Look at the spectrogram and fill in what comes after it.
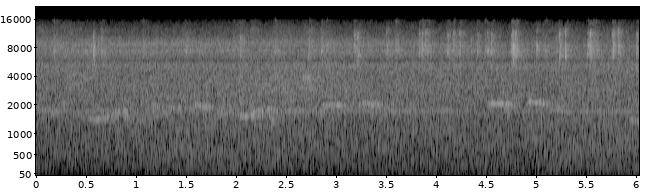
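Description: Faint short whistled bird notes, about one a second, over a steady outdoor hiss, with high insect ticking that comes faster toward the end.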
